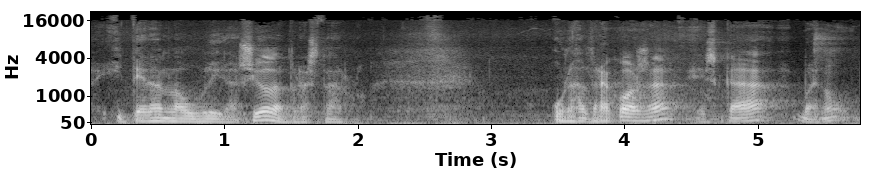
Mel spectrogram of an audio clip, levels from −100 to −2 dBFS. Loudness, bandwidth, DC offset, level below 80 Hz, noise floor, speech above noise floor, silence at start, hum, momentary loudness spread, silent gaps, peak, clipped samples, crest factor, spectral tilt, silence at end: -22 LUFS; 19.5 kHz; under 0.1%; -42 dBFS; -43 dBFS; 21 dB; 0 s; none; 18 LU; none; -2 dBFS; under 0.1%; 20 dB; -5.5 dB/octave; 0 s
